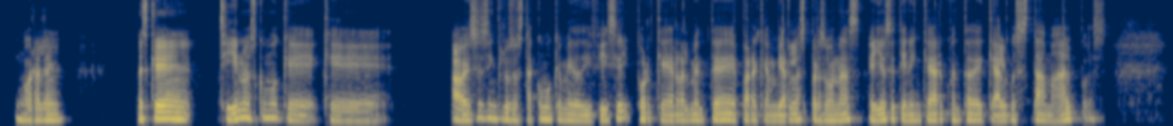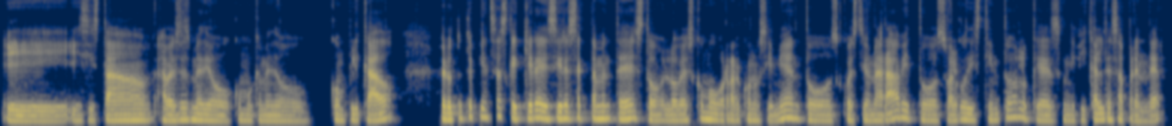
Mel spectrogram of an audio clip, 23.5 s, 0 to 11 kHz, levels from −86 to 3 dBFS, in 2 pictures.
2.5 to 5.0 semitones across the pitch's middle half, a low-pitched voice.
Yes: average, 3.3 semitones; low, 110 Hz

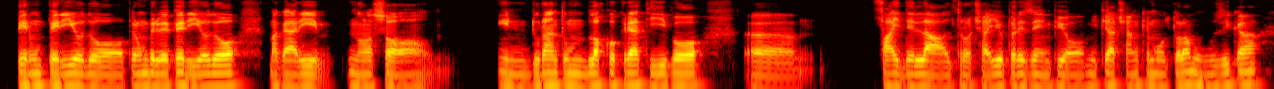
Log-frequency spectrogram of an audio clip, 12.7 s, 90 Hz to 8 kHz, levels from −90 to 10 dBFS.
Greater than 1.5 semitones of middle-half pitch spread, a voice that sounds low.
No: narrow, 1.2 semitones; low, 100 Hz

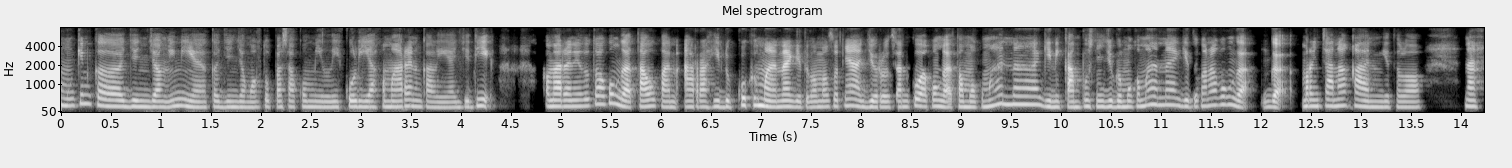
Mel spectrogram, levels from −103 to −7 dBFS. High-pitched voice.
Yes: high, 210 Hz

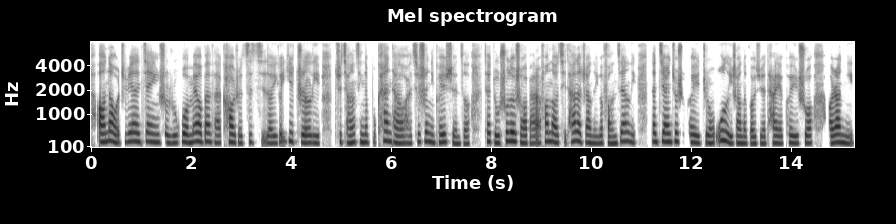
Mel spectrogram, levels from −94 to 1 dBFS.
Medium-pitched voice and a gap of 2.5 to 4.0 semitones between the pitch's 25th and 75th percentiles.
No: high, 215 Hz; average, 2.8 semitones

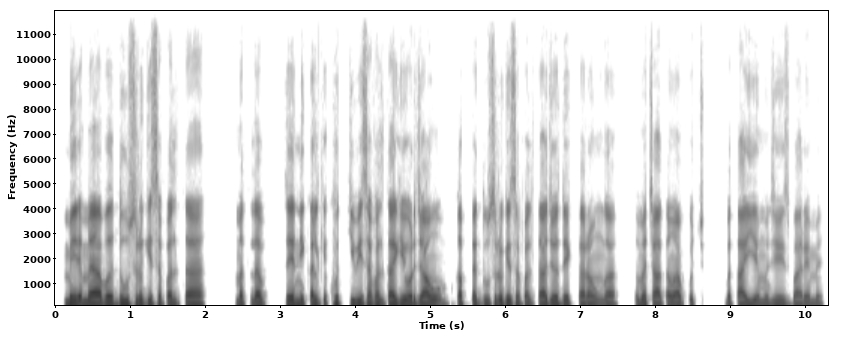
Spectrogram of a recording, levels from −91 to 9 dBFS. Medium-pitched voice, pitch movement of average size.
No: low, 130 Hz; average, 3.5 semitones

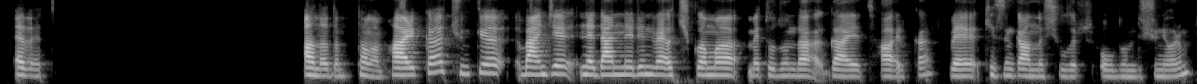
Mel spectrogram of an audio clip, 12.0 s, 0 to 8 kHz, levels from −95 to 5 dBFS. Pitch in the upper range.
Yes: high, 210 Hz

